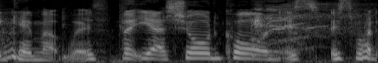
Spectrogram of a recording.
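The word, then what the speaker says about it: Siôn Corn: Father Christmas in Welsh is Sean Corn. Maybe you can roll your R. Sean Corn. Well, Sean Corn, really, you roll your R.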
